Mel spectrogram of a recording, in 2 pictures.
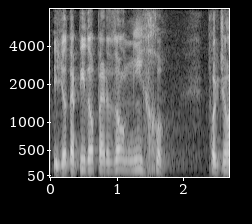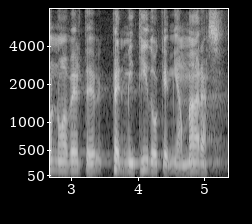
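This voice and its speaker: A man's voice: a little high, steady tone, darkish tone, long reverb tail. A pastor voicing his remorseful old father. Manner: slow, grave and tender, repeatedly calling out "son". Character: remorseful aging father apologizing to his son.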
